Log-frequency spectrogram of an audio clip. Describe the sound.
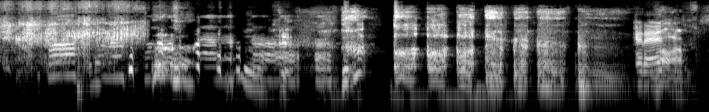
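A string of short, sharp coughs and a throat clearing break in, overlapping a man talking steadily, with a few rapid bursts bunched together in the middle.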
